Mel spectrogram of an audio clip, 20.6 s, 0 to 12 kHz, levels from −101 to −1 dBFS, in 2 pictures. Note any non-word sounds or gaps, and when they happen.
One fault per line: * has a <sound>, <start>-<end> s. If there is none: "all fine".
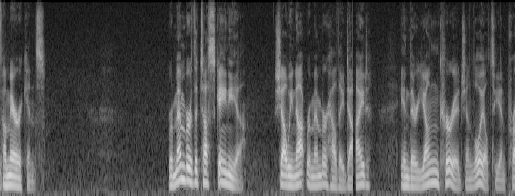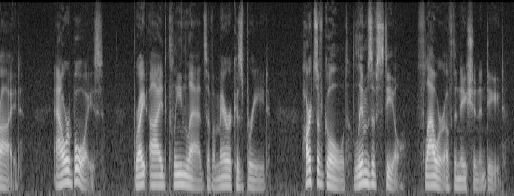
* has a dropout, 7.0-7.1 s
